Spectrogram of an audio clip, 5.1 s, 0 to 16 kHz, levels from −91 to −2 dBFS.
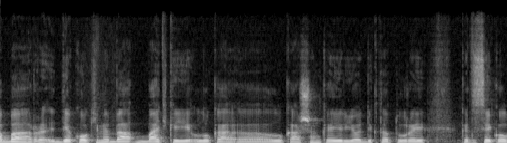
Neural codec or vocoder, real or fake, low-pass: vocoder, 48 kHz, 128 mel bands, Vocos; fake; 14.4 kHz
